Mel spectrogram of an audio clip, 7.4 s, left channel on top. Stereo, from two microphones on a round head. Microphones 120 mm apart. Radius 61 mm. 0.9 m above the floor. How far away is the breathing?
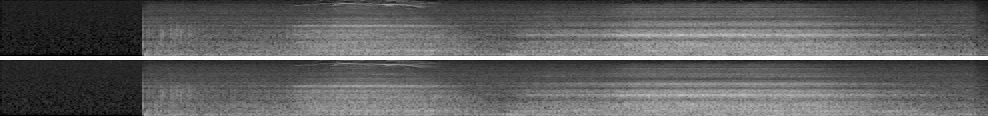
About 6 m.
